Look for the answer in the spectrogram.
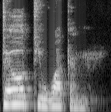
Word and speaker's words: Teotihuacan: Is it Teotihuacan? How do you say that down in Mexico? – It's Teotihuacan. – Teotihuacan.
